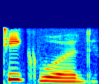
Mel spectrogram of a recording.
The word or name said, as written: teakwood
